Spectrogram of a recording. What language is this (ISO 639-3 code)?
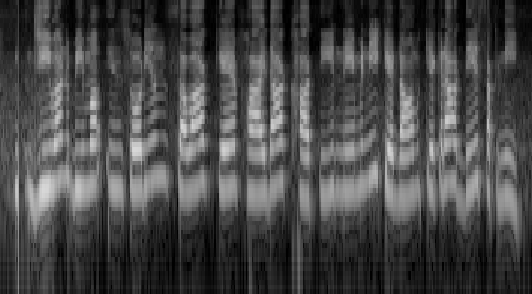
mai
